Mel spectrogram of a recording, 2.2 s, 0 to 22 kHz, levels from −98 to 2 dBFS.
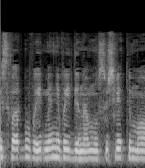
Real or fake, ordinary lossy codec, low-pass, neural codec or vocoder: real; AAC, 48 kbps; 10.8 kHz; none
